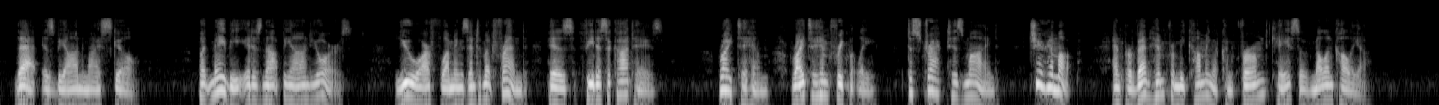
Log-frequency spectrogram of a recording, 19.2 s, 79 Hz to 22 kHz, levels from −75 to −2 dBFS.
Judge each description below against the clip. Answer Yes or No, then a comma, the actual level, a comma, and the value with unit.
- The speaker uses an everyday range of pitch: No, wide, 5.7 semitones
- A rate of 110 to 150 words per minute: Yes, slow, 135 wpm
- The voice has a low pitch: Yes, low, 115 Hz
